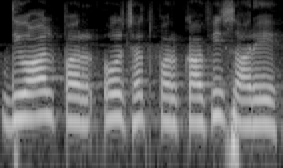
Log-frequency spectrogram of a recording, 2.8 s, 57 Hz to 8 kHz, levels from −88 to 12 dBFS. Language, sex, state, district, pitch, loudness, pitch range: Hindi, male, Uttar Pradesh, Shamli, 230 Hz, -15 LUFS, 220-250 Hz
